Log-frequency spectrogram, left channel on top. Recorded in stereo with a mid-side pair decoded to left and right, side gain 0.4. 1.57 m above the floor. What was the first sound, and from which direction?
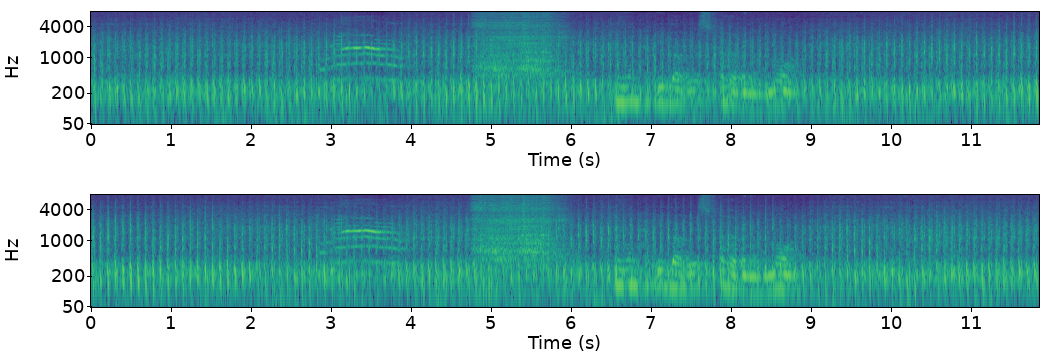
A cat meowing, 5° right.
